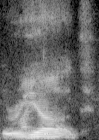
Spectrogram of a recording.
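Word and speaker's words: Riyadh: they're fighting at right what is it R Riad RI RI Riad the capital of sodi Saudi Arabia yeah okay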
